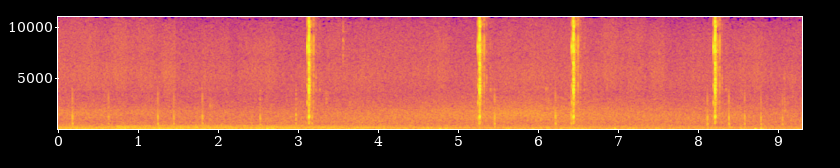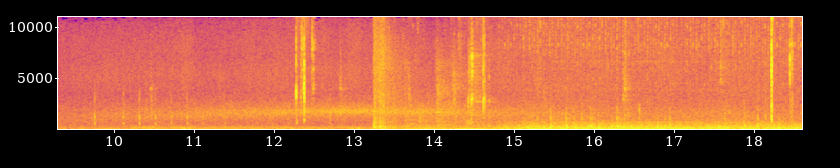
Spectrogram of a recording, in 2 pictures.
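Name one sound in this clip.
A small engine hums steadily.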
